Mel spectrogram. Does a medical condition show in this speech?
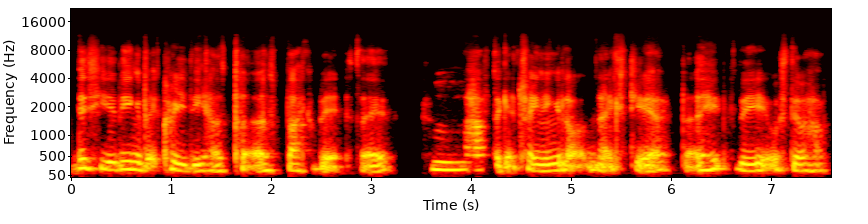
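Yes: cerebral palsy; cerebral palsy from birth, lack of oxygen during birth, tight tense muscles, affects arm and leg movement, physiotherapy in childhood.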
